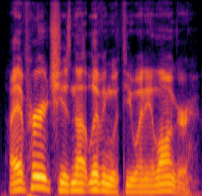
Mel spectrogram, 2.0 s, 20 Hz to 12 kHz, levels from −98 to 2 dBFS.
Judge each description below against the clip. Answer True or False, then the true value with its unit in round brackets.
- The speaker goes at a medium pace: False (325 wpm)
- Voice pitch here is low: True (115 Hz)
